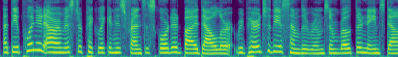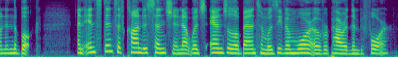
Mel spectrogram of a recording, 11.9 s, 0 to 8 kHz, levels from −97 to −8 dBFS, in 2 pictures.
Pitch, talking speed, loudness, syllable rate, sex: 225 Hz, 190 wpm, -17 LUFS, 5.9 syllables/s, female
